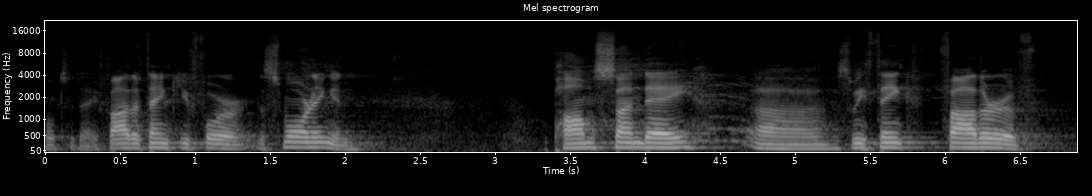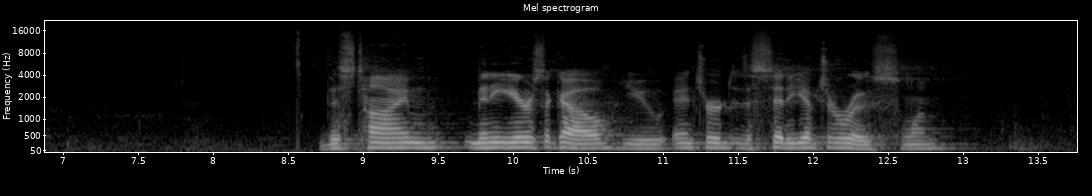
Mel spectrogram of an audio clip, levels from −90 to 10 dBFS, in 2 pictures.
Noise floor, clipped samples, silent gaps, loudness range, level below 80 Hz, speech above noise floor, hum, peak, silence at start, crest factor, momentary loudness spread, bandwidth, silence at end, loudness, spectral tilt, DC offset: -70 dBFS; under 0.1%; none; 5 LU; -70 dBFS; 38 dB; none; -14 dBFS; 0 s; 18 dB; 12 LU; 15 kHz; 0.85 s; -32 LUFS; -7 dB/octave; under 0.1%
